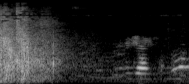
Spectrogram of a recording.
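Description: Gunshots from a played video ring out as a sharp, echoing crack at the start that decays into reverberant noise, followed by fainter tonal sounds.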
